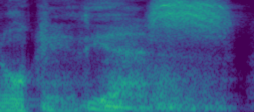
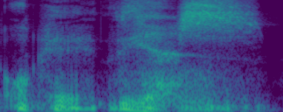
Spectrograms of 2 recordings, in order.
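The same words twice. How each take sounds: First: Slow, soft whisper of the ceremony guide. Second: Slow calm guide. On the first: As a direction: breathe the words out slowly, barely voiced. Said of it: "And he's like". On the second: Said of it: "and then he's like". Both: Retold or imitated.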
